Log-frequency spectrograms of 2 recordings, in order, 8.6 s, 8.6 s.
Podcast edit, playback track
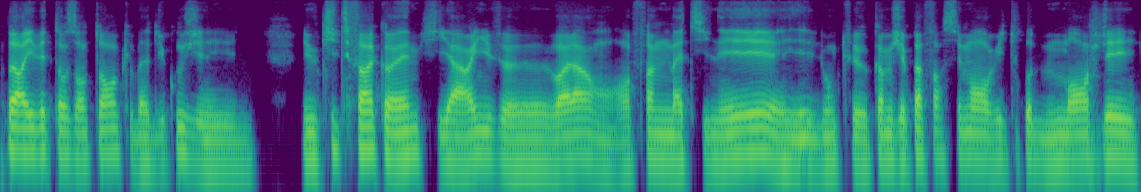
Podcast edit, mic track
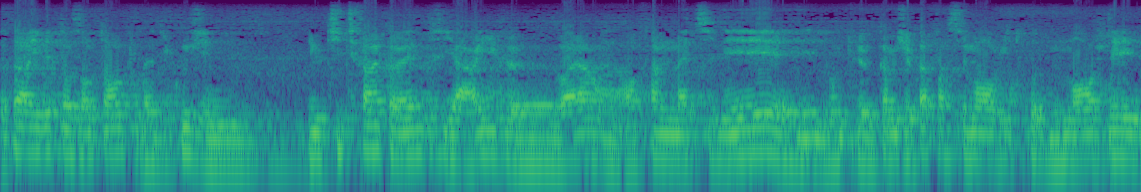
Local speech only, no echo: none

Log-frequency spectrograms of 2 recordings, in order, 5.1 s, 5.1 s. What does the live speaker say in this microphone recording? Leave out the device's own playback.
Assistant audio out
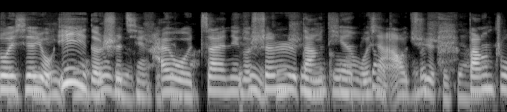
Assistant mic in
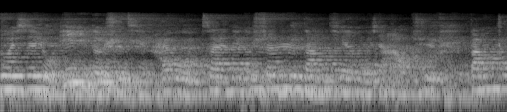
none

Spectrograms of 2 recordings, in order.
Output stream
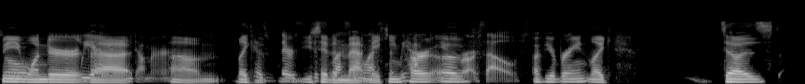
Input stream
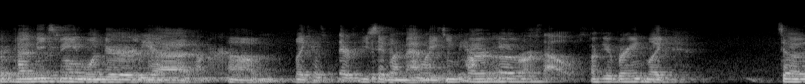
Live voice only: none

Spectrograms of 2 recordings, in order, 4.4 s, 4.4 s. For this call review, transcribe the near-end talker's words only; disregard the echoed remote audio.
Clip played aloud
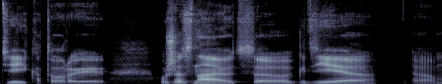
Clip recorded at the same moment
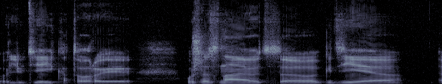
none

